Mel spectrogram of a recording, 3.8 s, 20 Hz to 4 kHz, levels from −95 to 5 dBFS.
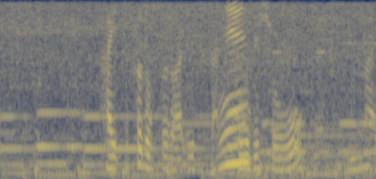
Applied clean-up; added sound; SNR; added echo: none; none; none; none.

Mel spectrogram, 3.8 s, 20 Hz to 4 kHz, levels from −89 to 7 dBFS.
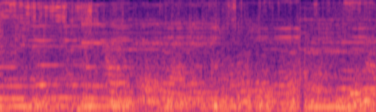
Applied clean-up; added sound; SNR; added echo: neural separator model SepFormer DNS4.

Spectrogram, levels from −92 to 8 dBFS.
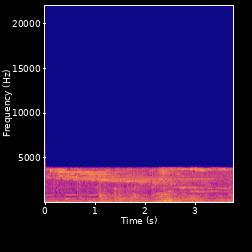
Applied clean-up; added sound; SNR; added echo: none; Chime; -2 dB; reverberation time 1.1 s.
